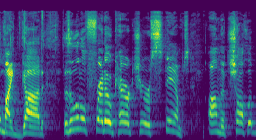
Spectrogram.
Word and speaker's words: Freddo: Freddo Bar, or the Frito Bar. I pronounce it Freddo because it's Fred D-O, Freddo Bar.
